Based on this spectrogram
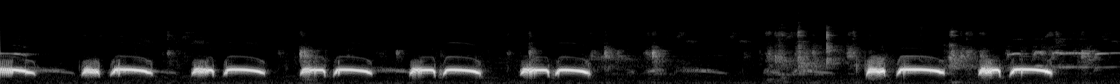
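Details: Spotted dove gù đấu (fighting coo) for luring wild doves: repeated paired mellow hoots, each pair a short note then a longer falling one, about once a second, with a brief break of rustling and faint chirps.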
